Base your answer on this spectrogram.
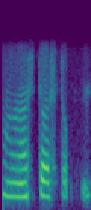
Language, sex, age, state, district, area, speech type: Sanskrit, female, 18-30, Kerala, Thrissur, rural, conversation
